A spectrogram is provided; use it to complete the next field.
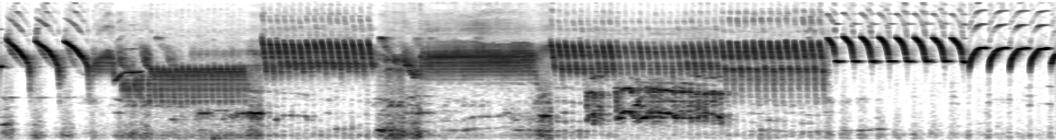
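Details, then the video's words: Varied American canary song: a few quick swept notes give way to dense buzzy trills and rolling rattles at several pitches, then a fast run of repeated descending whistles closes the phrase. "the beautiful sound of the American canary"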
